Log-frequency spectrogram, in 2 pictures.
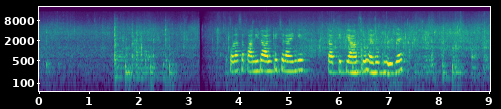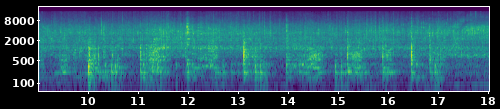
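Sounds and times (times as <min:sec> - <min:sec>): onion sizzling in a pan: 0:00.0 - 0:18.0.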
